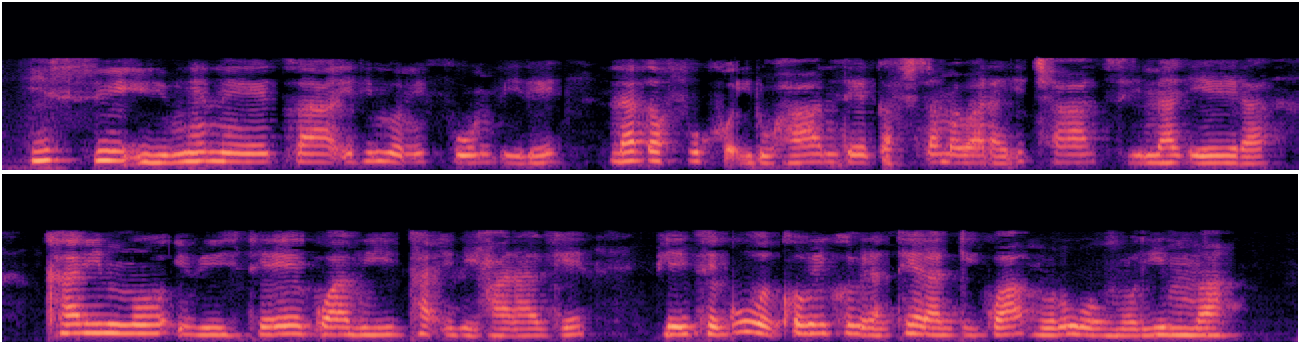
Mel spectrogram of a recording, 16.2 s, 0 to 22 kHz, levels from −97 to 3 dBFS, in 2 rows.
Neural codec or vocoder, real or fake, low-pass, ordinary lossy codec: codec, 16 kHz in and 24 kHz out, 1.1 kbps, FireRedTTS-2 codec; fake; 5.4 kHz; AAC, 24 kbps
